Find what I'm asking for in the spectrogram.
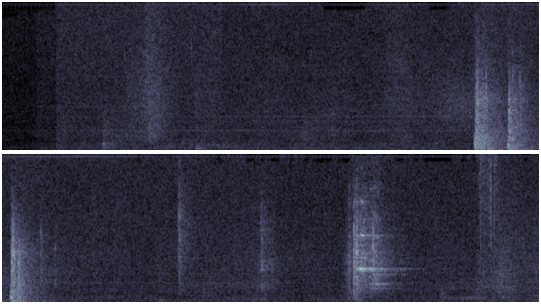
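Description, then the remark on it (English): A desk drawer is pulled open with a quick run of three wooden clunks and rattles, then one more softer knock a couple of seconds later, over a quiet, hushed background, as a woman at her desk reaches in to look at a pregnancy test. “With a sigh, she reaches into her desk drawer to look at a pregnancy test.”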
